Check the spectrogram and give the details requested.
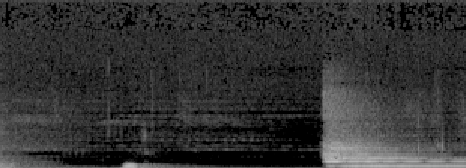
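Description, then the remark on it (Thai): After a quiet stretch with one soft low thump, a bell is struck once, loud, its bright overtones ringing on steadily to the end. “ฟังเสียงระฆังฟังแล้วชอบหรือไม่ชอบอย่าจงใจดูนะว่าชอบไม่ชอบถ้าจงใจดูแล้วเฉยๆทำใจสบายรู้สึกไหมเสียงกระทบหูนะแล้วมันมาสะเทือนอยู่ในใจใจสั่นพลิ้วๆๆๆหยุดนะสะเทือนเข้ามาที่ใจ”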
